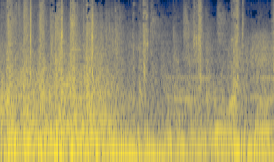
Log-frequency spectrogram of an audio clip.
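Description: Gunfire in a shooter video game battle against soldiers, a loud, dense barrage of rapid shots and booming impacts that continues without pause throughout.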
